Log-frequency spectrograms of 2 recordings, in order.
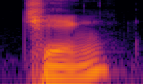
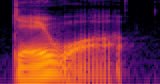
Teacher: break it up by saying 请, having that as the third tone, and then 给我 as the second tone, third tone combination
